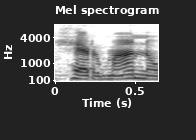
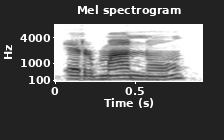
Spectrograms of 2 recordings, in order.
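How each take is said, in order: First: The h at the start is pronounced. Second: The h at the start is silent. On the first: The speaker calls it wrong. "we're not saying hermano" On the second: The speaker calls it right. "we're saying hermano"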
